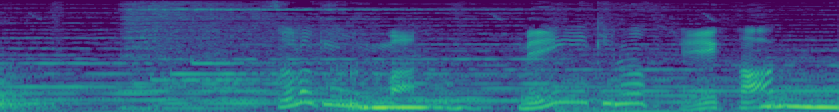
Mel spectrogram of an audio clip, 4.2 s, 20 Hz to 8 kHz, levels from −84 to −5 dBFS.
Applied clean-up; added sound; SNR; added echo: none; Wild animals; 0 dB; none.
